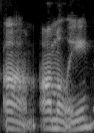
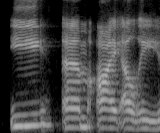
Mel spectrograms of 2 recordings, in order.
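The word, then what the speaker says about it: Émile: And so she's directly engaging with the specific text of his, which is Amélie. Am I pronouncing that right? What is it? Amélie. Emile.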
